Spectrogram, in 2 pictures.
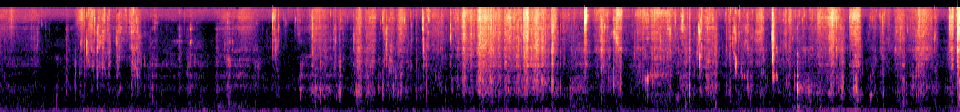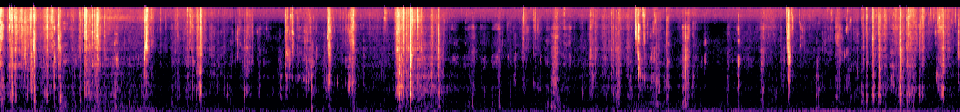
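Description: Close-up chewing and mouth sounds of a man eating a burger: wet smacks and sharp clicks scattered throughout, a few louder ones in the middle.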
